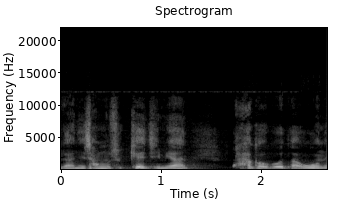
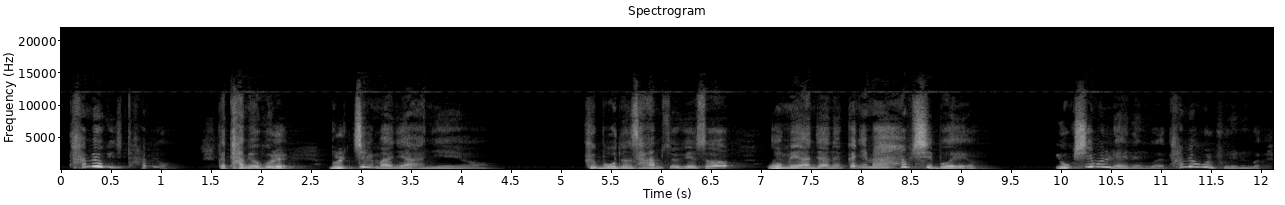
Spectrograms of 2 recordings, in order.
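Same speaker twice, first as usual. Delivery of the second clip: ordinary delivery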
